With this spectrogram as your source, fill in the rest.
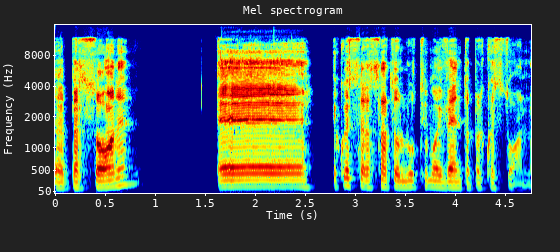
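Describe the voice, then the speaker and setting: A fairly high-pitched man talks at a moderate pace with ordinary pitch variation over a quiet background. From Germany, Italian parents from Calabria. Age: 40s. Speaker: wrestling ring announcer. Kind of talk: casual interview chat. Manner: halting, with self-corrections.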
